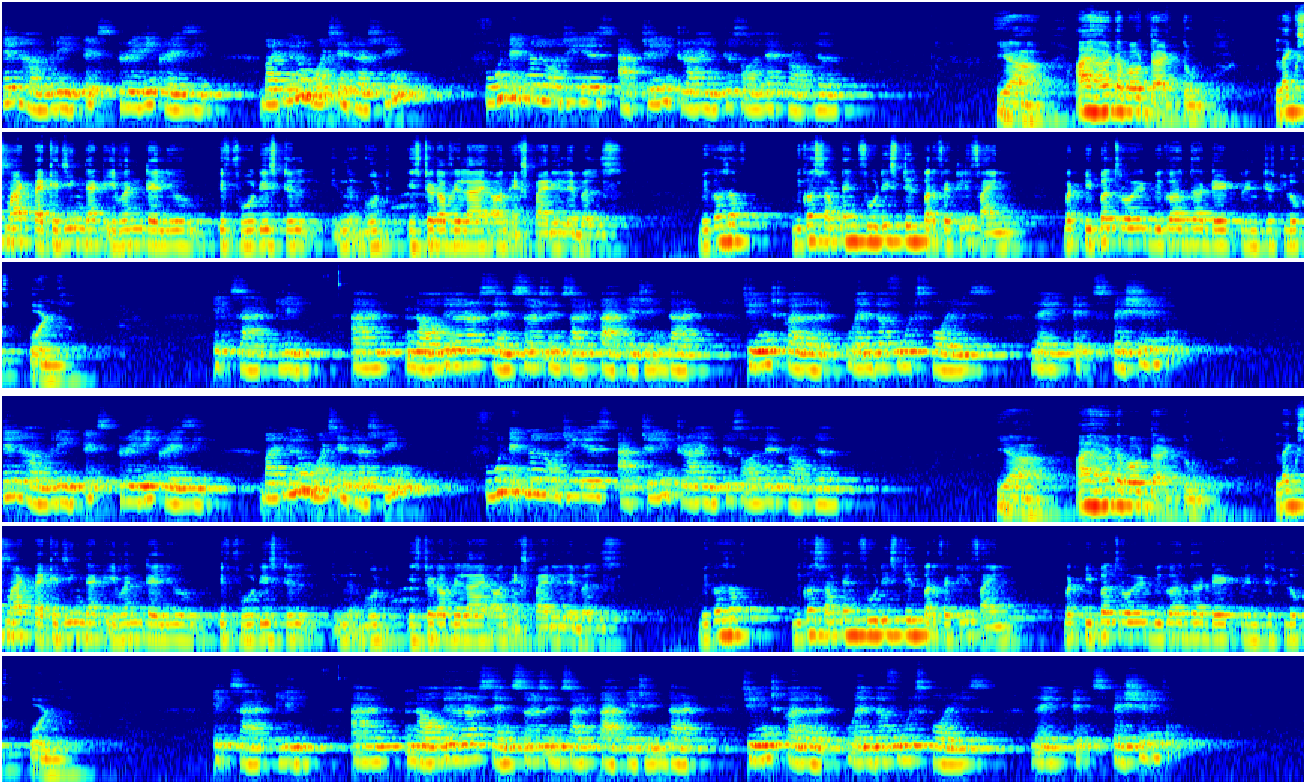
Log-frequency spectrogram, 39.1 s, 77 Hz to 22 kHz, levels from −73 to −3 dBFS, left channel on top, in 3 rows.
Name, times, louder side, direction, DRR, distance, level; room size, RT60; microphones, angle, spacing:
voice 1, 0.0-2.0 2.6-4.1 4.8-8.4 28.1-29.1 29.5-32.9 33.2-35.9 36.3-37.7, equal, 20° right, 4.7 m, -26 dB
voice 2, 9.9-12.3 12.7-19.2 20.0-20.6 20.9-23.2 23.6-26.8, left 2 dB, 35° left, 0.8 m, -26 dB
17.0 x 12.0 x 2.6 m
head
